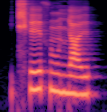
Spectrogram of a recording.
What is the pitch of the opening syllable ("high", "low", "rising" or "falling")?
high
